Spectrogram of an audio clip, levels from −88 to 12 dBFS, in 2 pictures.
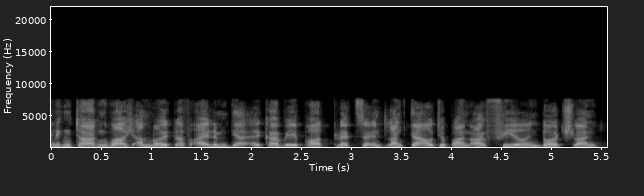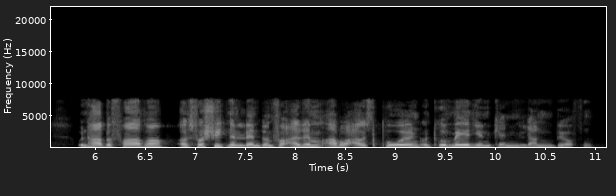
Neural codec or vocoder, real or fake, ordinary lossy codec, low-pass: codec, 16 kHz, 2 kbps, X-Codec, WavLM features, trained on Multilingual LibriSpeech; fake; none; none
